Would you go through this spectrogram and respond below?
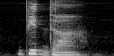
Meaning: misfortune, trouble
- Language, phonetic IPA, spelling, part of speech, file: Ukrainian, [bʲiˈda], біда, noun, Uk-біда.ogg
